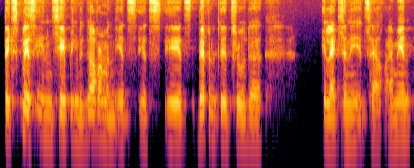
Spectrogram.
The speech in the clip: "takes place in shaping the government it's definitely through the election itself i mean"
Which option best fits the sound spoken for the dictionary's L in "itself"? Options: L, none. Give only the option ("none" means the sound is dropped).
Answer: L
